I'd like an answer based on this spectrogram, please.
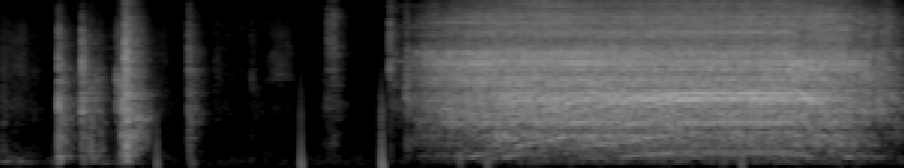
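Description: A few sharp clicks and knocks, then a small cordless trim router's motor starts about two and a half seconds in, spins up and runs steadily for about three seconds before winding down near the end.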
